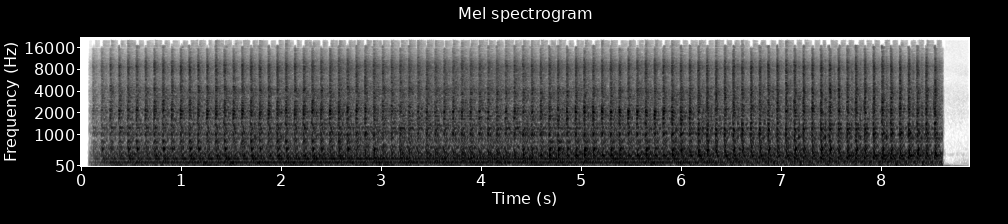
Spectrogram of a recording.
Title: ifb top load washing machine sound problem. Top load washing machine noise problem. IFB APPLICATION.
